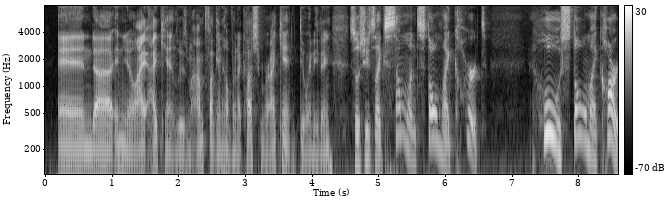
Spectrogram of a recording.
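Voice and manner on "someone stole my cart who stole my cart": very high, mad, angry, demanding cry. Retelling a lady at work saying her cart was stolen: imitating an angry woman. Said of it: "she was mad".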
